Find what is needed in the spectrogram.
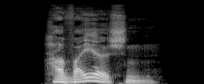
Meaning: inflection of hawaiisch: 1. strong genitive masculine/neuter singular 2. weak/mixed genitive/dative all-gender singular 3. strong/weak/mixed accusative masculine singular 4. strong dative plural
- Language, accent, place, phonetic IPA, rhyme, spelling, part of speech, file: German, Germany, Berlin, [haˈvaɪ̯ɪʃn̩], -aɪ̯ɪʃn̩, hawaiischen, adjective, De-hawaiischen.ogg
